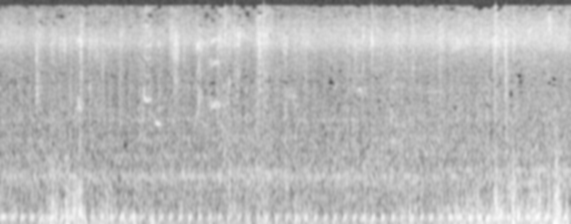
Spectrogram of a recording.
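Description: Motorcycle engine running steadily at road speed, heard from on board, with a fast even pulsing and light road noise.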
